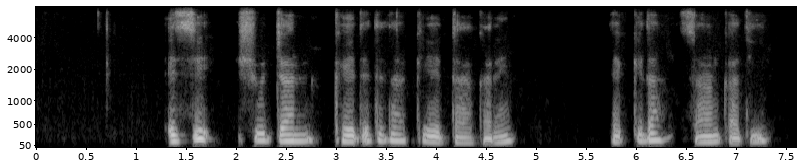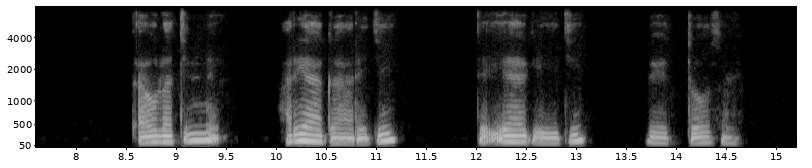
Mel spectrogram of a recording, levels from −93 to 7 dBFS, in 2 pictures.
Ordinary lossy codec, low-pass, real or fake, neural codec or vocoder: Opus, 16 kbps; 7.2 kHz; real; none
